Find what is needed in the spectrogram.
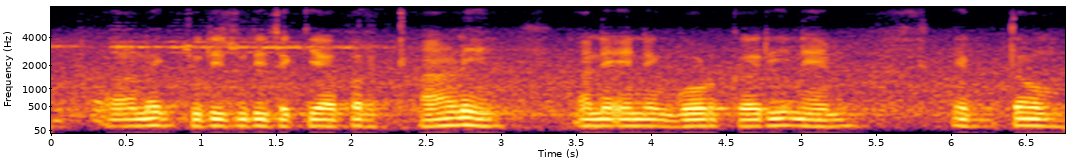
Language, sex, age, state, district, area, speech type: Gujarati, male, 30-45, Gujarat, Narmada, rural, spontaneous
